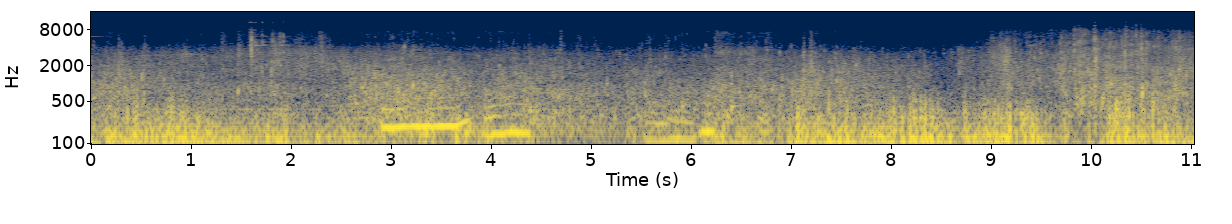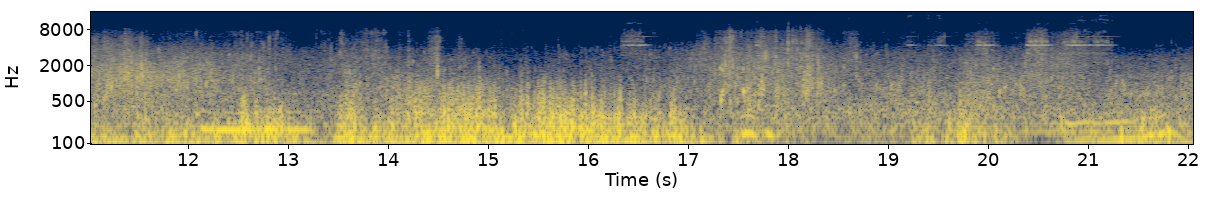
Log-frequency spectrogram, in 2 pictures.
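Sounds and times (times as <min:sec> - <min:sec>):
rushing river current: 0:00.0 - 0:22.0
wind buffeting microphone: 0:00.0 - 0:22.0.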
